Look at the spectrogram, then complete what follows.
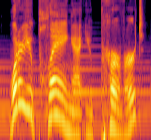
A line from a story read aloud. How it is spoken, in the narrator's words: Julie yelled, frantically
